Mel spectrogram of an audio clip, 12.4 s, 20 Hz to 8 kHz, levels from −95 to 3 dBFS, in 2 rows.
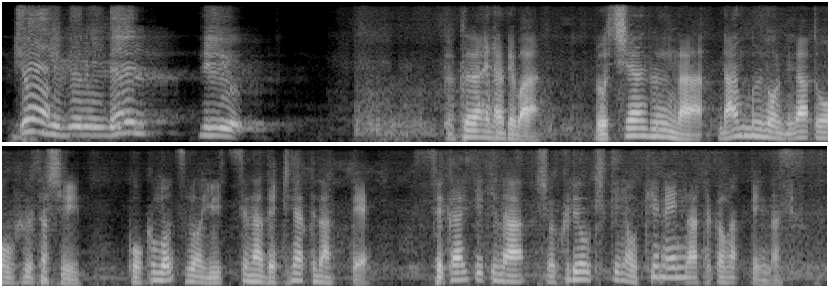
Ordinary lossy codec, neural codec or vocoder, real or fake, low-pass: none; codec, 16 kHz in and 24 kHz out, 0.6 kbps, FireRedTTS-2 codec; fake; 7.2 kHz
